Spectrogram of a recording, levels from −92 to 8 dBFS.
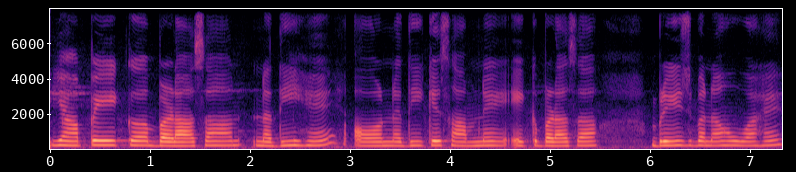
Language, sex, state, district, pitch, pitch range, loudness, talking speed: Hindi, female, Uttar Pradesh, Budaun, 235 Hz, 225-240 Hz, -18 LUFS, 145 wpm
